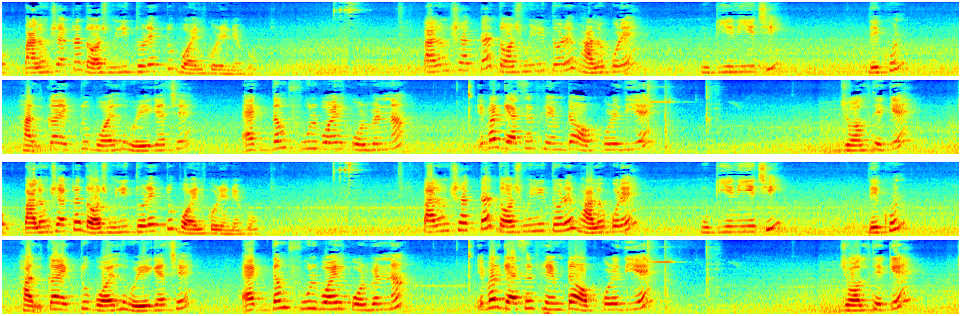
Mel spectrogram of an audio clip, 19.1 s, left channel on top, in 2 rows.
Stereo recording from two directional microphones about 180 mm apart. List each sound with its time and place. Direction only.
0.2 s a woman's voice: 25° right (ahead or behind)
4.2 s a woman's voice: 35° right (ahead or behind)
14.3 s a woman's voice: 40° right (ahead or behind)
17.9 s a woman's voice: 30° right (ahead or behind)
